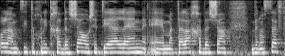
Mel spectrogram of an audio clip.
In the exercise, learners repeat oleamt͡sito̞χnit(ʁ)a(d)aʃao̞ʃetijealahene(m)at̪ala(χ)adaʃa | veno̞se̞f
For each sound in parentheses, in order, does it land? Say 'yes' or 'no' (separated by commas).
no, yes, yes, yes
